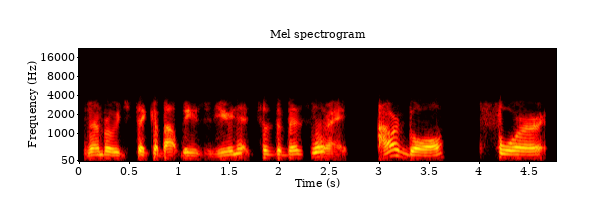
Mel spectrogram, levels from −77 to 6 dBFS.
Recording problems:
phone-call audio; poor line

